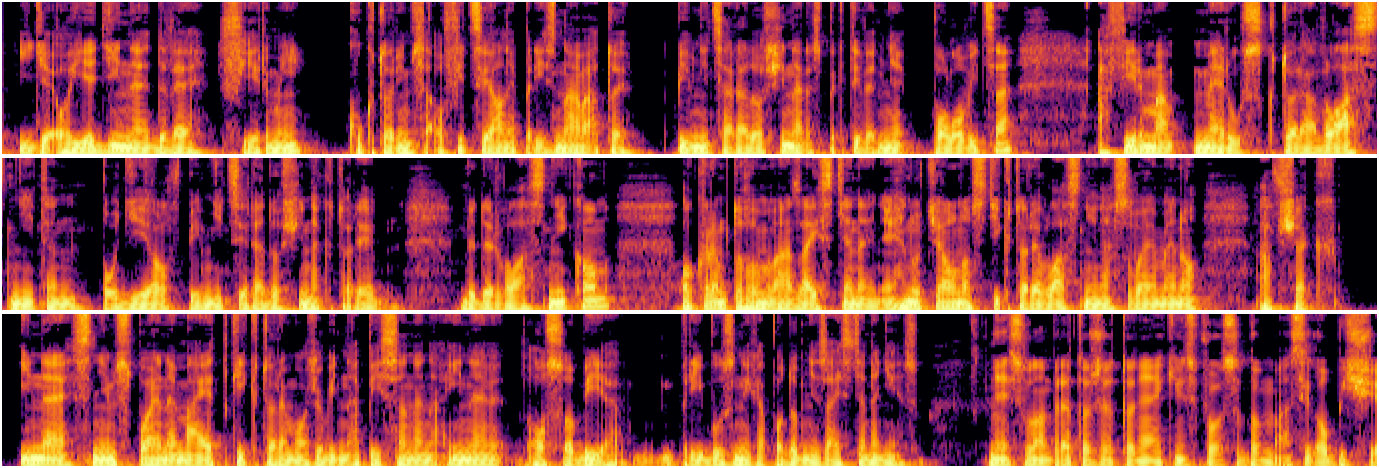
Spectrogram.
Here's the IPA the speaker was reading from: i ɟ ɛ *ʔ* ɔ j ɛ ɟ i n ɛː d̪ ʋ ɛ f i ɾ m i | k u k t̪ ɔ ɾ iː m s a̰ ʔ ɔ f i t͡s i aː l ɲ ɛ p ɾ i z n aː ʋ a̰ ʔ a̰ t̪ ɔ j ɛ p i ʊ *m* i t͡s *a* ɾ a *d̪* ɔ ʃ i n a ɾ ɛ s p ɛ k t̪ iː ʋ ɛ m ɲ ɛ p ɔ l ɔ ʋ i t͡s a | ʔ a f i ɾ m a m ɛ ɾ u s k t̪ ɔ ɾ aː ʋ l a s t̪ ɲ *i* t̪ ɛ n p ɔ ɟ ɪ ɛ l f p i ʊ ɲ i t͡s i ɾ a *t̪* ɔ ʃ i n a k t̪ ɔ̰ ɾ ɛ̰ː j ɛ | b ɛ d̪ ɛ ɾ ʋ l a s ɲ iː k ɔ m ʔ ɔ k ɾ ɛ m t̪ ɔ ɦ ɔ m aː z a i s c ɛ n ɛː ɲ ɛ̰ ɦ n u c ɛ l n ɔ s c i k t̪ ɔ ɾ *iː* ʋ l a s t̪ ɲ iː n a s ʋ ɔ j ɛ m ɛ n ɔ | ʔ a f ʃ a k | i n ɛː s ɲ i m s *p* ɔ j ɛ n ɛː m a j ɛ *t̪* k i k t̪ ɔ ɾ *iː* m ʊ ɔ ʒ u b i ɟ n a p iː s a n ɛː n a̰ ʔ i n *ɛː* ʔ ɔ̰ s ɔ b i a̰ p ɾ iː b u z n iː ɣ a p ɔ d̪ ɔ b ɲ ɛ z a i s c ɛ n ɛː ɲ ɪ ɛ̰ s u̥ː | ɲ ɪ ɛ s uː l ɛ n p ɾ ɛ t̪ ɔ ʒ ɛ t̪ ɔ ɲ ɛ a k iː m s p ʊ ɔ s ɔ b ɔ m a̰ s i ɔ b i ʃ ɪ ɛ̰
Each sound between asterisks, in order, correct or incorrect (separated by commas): correct, incorrect, correct, correct, incorrect, incorrect, incorrect, correct, correct, incorrect, correct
